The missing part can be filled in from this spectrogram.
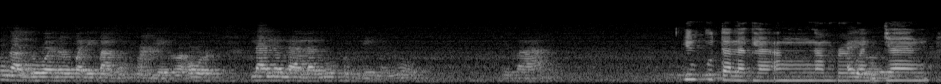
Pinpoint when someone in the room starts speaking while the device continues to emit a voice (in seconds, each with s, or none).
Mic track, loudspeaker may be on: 6.8 s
